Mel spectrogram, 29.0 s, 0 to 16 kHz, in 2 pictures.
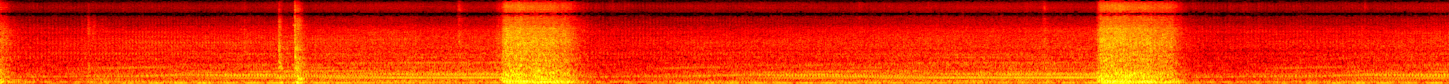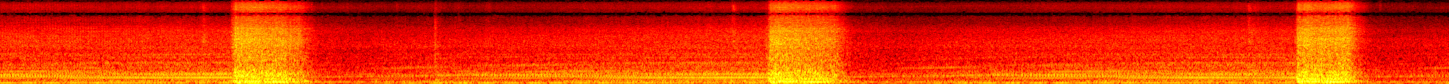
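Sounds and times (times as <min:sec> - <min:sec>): diesel engine running: 0:00.0 - 0:28.9
loud rushing bursts: 0:05.0 - 0:06.0, 0:10.8 - 0:12.1, 0:16.8 - 0:17.8, 0:22.1 - 0:23.1, 0:27.4 - 0:28.2.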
